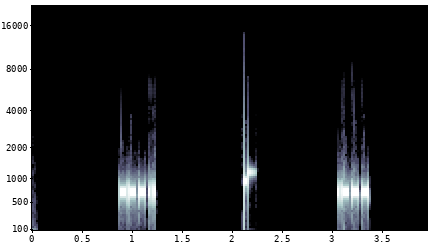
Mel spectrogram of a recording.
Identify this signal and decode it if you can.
Morse code, heard as a keyed tone, about 48 wpm, 700 Hz. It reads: 8 J
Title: Single Letter-Number 50wpm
